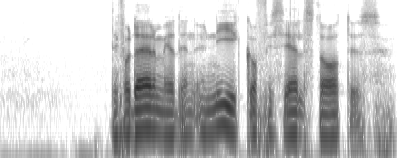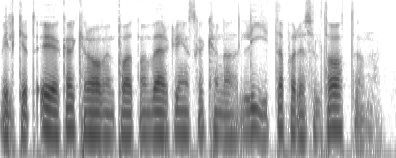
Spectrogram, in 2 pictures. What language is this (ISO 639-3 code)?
swe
